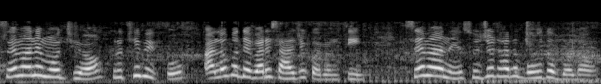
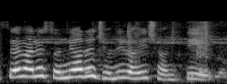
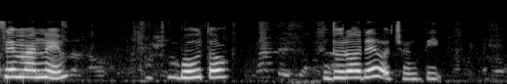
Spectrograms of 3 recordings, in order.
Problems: constant background noise, continuous background conversations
